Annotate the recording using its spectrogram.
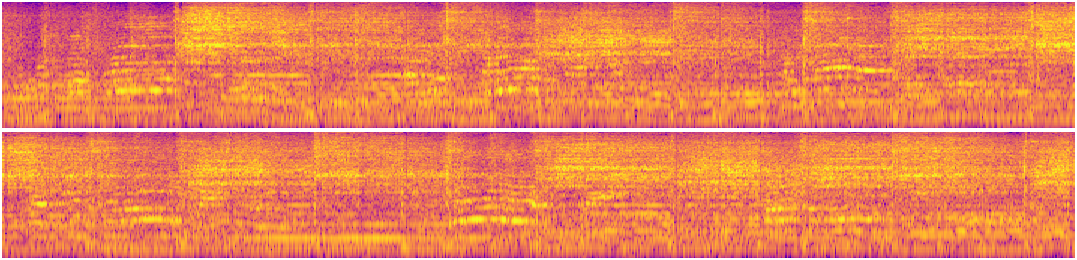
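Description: Live band music: a strummed acoustic guitar and a mandolin in a full, steady band sound, with wordless vocal lines rising and falling over it.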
